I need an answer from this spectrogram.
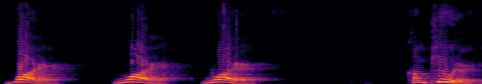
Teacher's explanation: it makes it in between something in between d and r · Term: flap T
